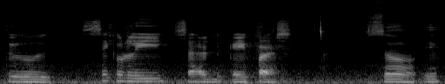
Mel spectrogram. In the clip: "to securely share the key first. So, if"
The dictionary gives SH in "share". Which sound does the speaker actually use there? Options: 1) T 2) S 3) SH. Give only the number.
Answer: 2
